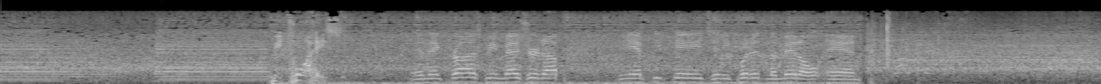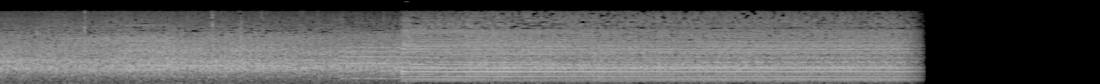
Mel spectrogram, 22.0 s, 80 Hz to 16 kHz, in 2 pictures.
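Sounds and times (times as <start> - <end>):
arena horn blast: 0.0 - 3.5, 14.4 - 20.2.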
